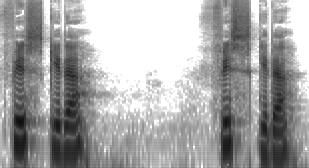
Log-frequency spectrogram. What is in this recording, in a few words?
"fesketv", muscogee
